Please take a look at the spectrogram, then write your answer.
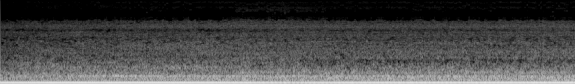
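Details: Natural-gas engine after a crank-no-start fixed by reopening the shut-off gas line: deep, steady, even drone with no stumbles or surging, holding speed smoothly; normal running.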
